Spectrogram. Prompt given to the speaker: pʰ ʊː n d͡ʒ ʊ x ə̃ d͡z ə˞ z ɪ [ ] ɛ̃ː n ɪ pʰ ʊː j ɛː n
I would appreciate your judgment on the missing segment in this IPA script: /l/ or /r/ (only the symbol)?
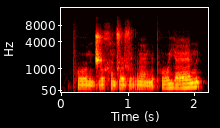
r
